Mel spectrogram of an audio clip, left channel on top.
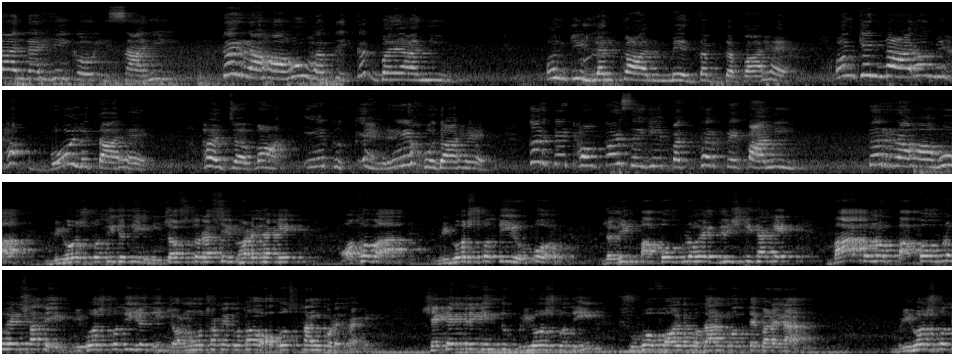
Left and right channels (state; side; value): different; both; correlation 0.00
